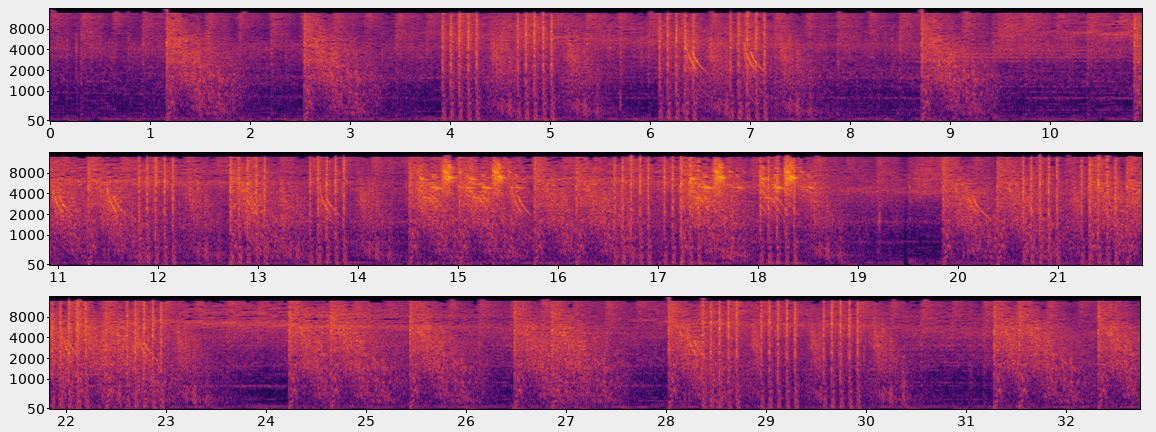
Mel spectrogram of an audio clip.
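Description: Heavy gunfire: shots in quick succession, almost without a break, with a few short lulls, over background music.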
